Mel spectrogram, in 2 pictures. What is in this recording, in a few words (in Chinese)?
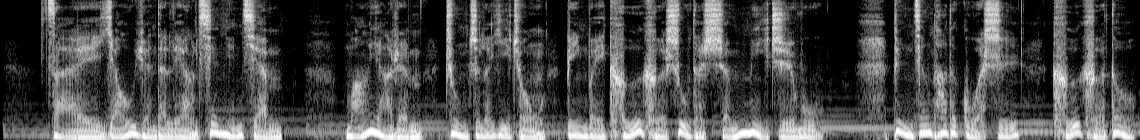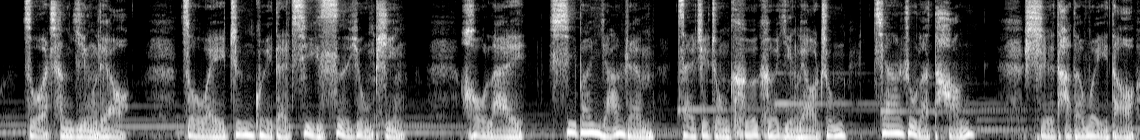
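男S347 国语 男声 广告-食品广告-成熟品质 大气浑厚磁性 沉稳; 可可琳纳巧克力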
